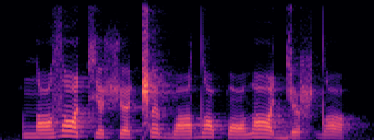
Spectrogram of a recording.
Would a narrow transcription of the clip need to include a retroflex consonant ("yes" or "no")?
yes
